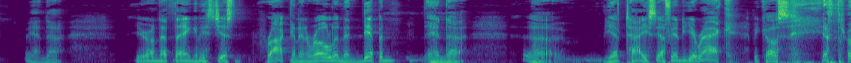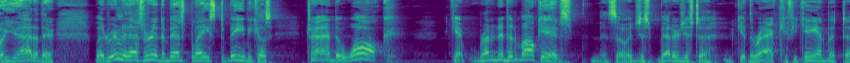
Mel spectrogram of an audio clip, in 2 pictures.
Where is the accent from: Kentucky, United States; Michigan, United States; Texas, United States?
Kentucky, United States; moved away as an adult; now in Florida, United States; I'm from Kentucky. I'm not original Floridian. However, I have been in Florida 45 years at least. Well, actually longer than that. My goodness, I've been here over 50 years.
